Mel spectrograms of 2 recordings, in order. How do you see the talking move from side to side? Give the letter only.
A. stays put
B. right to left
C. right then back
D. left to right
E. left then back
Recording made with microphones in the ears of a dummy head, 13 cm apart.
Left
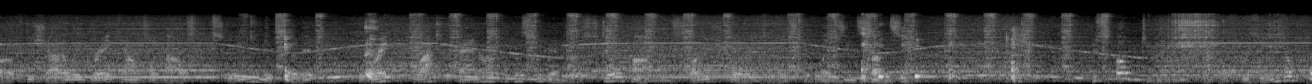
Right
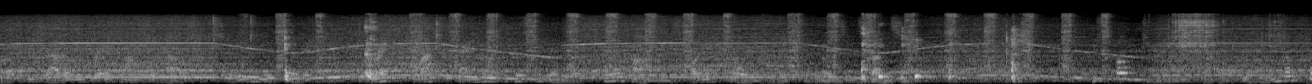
A.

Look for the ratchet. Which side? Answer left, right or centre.
centre.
